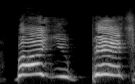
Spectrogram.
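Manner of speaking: very high, very loud, shrill screeching. Recapping a fight at a party, acting out what she yelled: mock screech. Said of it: "she's screeching in the middle of this party".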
